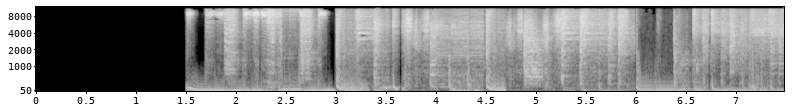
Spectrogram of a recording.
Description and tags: Mashed Breaks
mix of random breaks
beat, break, hardcore, heavy, jungle, mashup, processed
